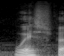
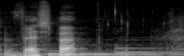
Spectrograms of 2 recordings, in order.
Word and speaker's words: Wespe: And then lastly, uh the Vesper, which I've been saying Wesper up until this point, but it's actually pronounced Vesper.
